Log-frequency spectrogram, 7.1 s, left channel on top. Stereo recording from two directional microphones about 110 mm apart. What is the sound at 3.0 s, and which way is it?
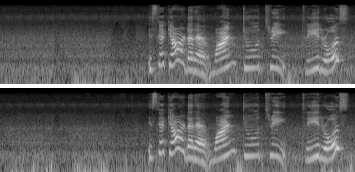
A woman's voice, 20° right (ahead or behind).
